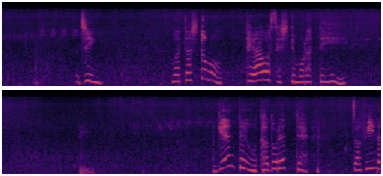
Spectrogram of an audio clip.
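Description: A young woman speaks calmly and brightly.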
